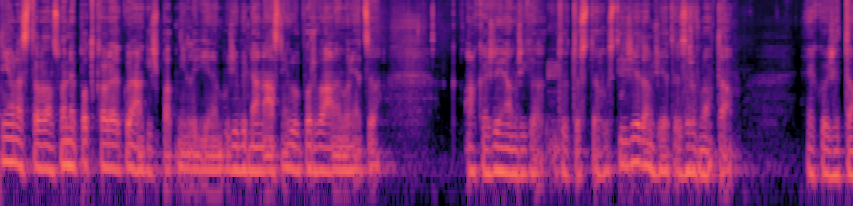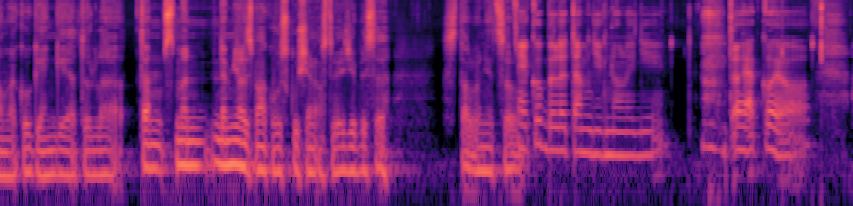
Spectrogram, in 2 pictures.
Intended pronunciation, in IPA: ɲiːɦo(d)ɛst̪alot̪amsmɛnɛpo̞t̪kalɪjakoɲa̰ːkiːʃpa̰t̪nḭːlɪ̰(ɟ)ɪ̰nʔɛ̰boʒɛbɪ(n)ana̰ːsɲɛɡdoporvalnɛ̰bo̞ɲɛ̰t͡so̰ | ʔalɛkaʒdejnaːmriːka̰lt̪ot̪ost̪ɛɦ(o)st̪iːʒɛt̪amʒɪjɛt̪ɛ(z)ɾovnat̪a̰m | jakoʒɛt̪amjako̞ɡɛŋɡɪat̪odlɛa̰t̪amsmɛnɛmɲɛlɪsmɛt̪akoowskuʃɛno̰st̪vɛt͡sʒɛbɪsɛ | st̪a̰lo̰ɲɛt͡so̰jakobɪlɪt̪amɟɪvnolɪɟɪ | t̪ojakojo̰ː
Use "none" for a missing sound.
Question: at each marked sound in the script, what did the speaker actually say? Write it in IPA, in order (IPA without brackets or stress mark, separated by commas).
n, ɟ, n, u, z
